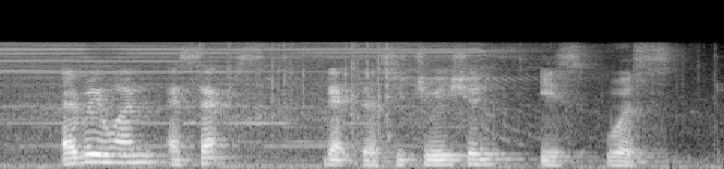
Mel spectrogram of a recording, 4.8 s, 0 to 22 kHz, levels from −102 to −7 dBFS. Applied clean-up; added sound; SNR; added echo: none; Mechanisms; 14 dB; none.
